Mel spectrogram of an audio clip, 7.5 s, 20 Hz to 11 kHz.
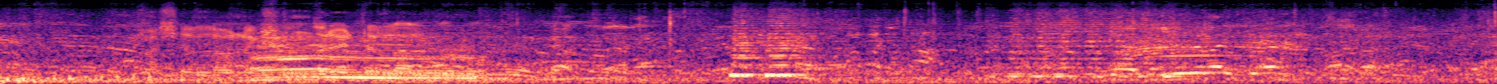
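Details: Cattle at the Nandail Chowrasta cattle market in Bangladesh, 17 July 2025, where Sahiwal, Friesian and local cows are sold: a low, drawn-out moo of about a second and a half rises out of busy market chatter, voices and background music.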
